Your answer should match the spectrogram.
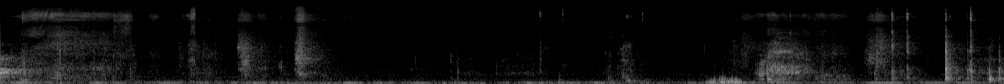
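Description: Scattered light clicks and clunks of hand tools being handled and rummaged through on a workbench.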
